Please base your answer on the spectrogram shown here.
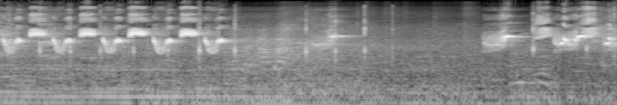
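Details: Starling song: a clear, bright two-part note repeated about eight times in quick succession over two seconds. A quieter pause with faint chatter follows, then a burst of sharp, high squeaky notes.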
